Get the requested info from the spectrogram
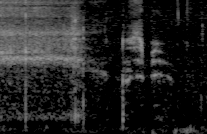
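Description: Near silence with a faint breathy, whispered voice between stretches of talk.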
